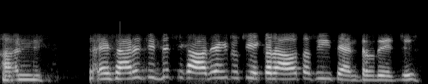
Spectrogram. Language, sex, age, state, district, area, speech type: Punjabi, female, 60+, Punjab, Fazilka, rural, conversation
